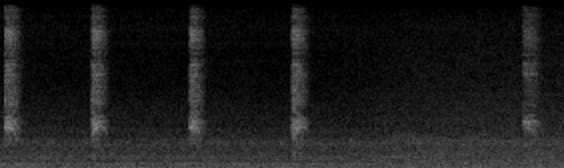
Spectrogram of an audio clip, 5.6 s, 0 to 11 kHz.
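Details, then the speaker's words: 1980 Midway Space Encounters arcade game: player shot sound faintly leaking through as short hissy zaps about once a second over quiet hiss when it should be silent; soundboard fault or test setup suspected. "all right you can faintly hear the player shot sound"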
